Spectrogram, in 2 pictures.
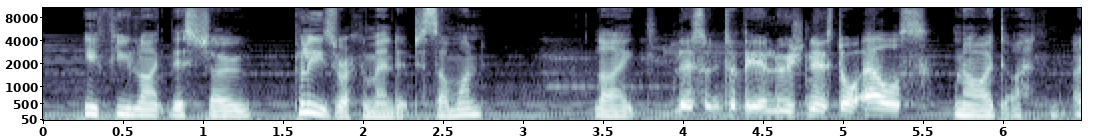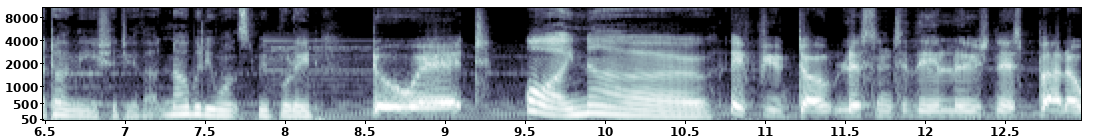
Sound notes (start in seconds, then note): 3.9 threatening voice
